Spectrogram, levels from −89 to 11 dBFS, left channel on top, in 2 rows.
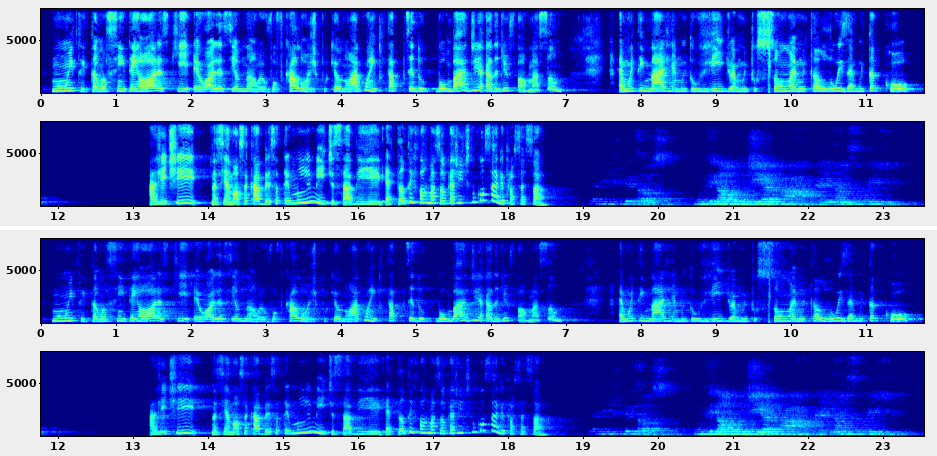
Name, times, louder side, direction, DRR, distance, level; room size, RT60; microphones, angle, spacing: voice 1, 0.1-7.0 7.3-11.6 13.2-18.5, left 8 dB, 75° left, 0.5 m, -34 dB
voice 2, 19.0-20.2 20.5-23.2, right 1 dB, 15° right, 7.8 m, -46 dB
26.5 x 25.0 x 4.6 m
head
